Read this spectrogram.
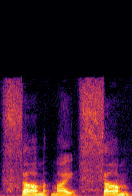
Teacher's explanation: a th sound where your tongue comes out between your teeth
